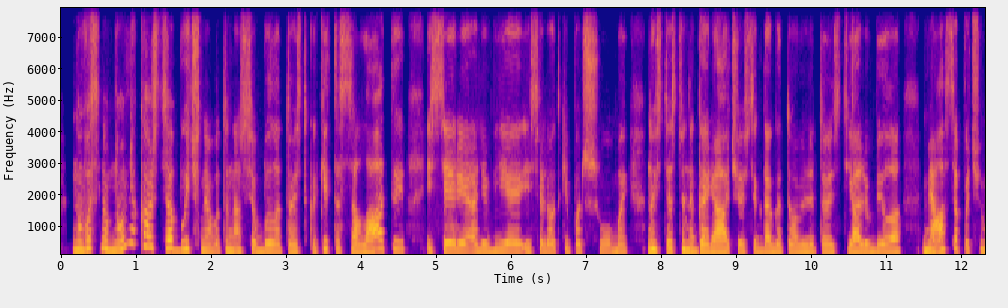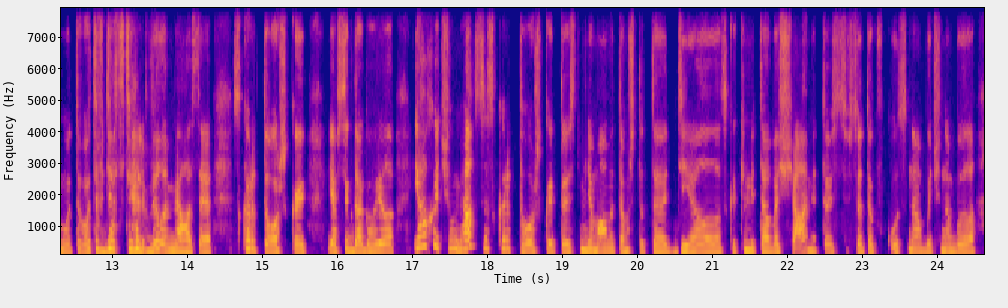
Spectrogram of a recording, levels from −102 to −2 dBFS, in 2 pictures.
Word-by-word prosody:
Ну, 240 +1 +4
в 265 - +3
основном, 280 -5 +2
мне 450 +3 -5
кажется, 335 -6 +3
обычно 235 -3 0
вот 215 +2 -8
у - - +2
нас 210 -1 0
всё 245 +4 -2
было, 220 +1 +1
то 210 - -3
есть 210 -1 -4
какие-то 240 +3 -3
салаты, 240 +5 +2 0.3
из 220 -3 -3
серии 235 -1 +4 0.2
оливье 225 +1 0
и 220 - -3
селёдки 225 +2 -4
под 220 +1 -4
шубой, 220 -2 -4 0.2
ну, 255 - +7
естественно, 245 -3 +2
горячую 210 +1 +4
всегда 205 -1 -1
готовили. 205 0 -2
То 195 0 -4
есть 200 +2 -6
я 205 -2 +5
любила 205 -1 +1 0.3
мясо 255 +7 +3
почему-то, 235 -2 -5
вот 245 +6 -3
в 235 - +1
детстве 255 +2 +3
я 280 - +7
любила 225 +1 +1
мясо 200 -2 +2
я 200 0 +2 0.3
с - - -8
картошкой, 200 -6 +1 0.3
я 220 - +3
всегда 210 +1 +1
говорила: 225 +2 +1 0.3
"Я 330 +5 +4
хочу 335 -8 -2
мясо 275 +5 +4
с 275 - -8
картошкой!", 230 -5 -3
То 215 - -2
есть 215 -1 -3
мне 235 -2 +2
мама 220 +1 +2
там 200 0 -2
что-то 210 -1 -4
делала, 200 +2 -1
с 200 - -9
какими-то 220 -1 -1
овощами, 205 +1 -1
то 205 - -7
есть 205 +1 -10
всё 210 - 0
так 200 0 -4
вкусно 215 +3 -5
обычно 215 0 -4
было. 200 0 -1
220 Hz, 165 wpm, -24 LUFS, 205-240 Hz, 0.3 s, ну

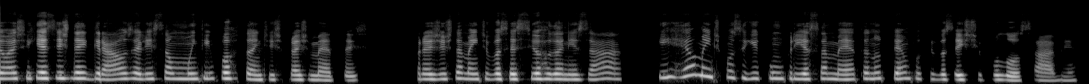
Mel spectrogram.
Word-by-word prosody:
eu 265 - +4
acho, 270 +1 +1
que 285 - 0
esses 280 0 +6
degraus, 260 -2 +2
eles 255 0 +1
são 265 -1 0
muito 255 +1 +1
importantes, 245 -5 0
pras 220 -1 -1
metas. 195 -1 -5 0.5
Pra 245 -1 +2
justamente, 250 0 -1
você 245 0 +5
se 245 +1 -3
organizar, 245 0 +1 0.4
e 320 +2 +1
realmente, 375 +1 +1
conseguir 285 -4 -4
cumprir 270 -2 -2
essa 255 +2 -2
meta, 240 0 -1
no 270 +2 -1
tempo 275 -1 -3
que 245 -1 -14
você 225 -1 +1
estipulou, 215 -3 -1
sabe? 185 -1 -10
250 Hz, 155 wpm, -23 LUFS, 225-270 Hz, 0.5 s, esses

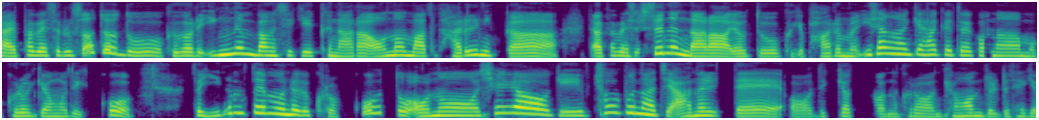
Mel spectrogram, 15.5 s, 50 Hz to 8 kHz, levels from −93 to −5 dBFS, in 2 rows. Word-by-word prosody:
알파벳으로 205 +4 0
써줘도 205 - 0
그거를 185 +1 -1
읽는 265 +6 +5
방식이 210 -4 0
그 190 - -8
나라 165 -1 -1
언어마다 185 +1 +2
다르니까 170 - 0 0.2
알파벳을 180 +1 -1
쓰는 315 - +3
나라여도 160 0 +1
그게 - - -11
발음을 170 +5 -4
이상하게 275 0 +2
하게 245 -1 -1
되거나 200 -4 -3
뭐 170 -2 -6
그런 175 +1 -3
경우도 165 -3 -5
있고 230 - -2 0.4
그래서 205 -4 -1
이름 315 - -2
때문에도 285 - +4
그렇고 160 -2 -5
또 220 - +1
언어실력이 205 - +3
충분하지 330 -8 +2
않을 200 +2 +1
때 165 +1 -1 0.2
어 - - -8
느꼈던 160 -3 -9
그런 155 -2 -6
경험들도 170 -3 -4
되게 160 0 -8
195 Hz, 370 characters per minute, -19 LUFS, 165-235 Hz, 0.4 s, 읽는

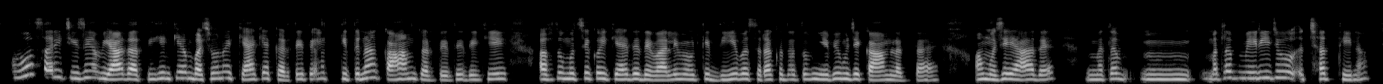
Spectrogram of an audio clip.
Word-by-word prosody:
वो 385 +8 -1
सारी 340 -5 0
चीज़ें 285 +2 -3
अब 290 -3 -4
याद 235 +1 +7
आती 240 +1 +3
हैं 275 -1 0
कि 290 - -5
हम 285 -2 -1
बचपन 250 +3 +2
में 285 -1 -4
क्या-क्या 235 +4 +1
करते 210 +4 0
थे 245 - -4
और 275 - -8
कितना 255 +5 +1
काम 245 +3 +4
करते 205 -3 -2
थे। 235 - 0
देखिए, 245 +4 -3 0.3
अब 235 -2 +4
तो 275 - -1
मुझसे 260 +1 0
कोई 265 +1 +2
कह 235 -1 +3
दे 250 +2 +3
दीवाली 210 0 +2
में 240 -1 0
उठ 225 -2 -3
के 245 - 0
दीये 215 +4 -1
बस 250 -1 0
रख 225 +2 +1
दो 225 0 -3
तुम, 240 +3 -2
ये 230 - +2
भी 255 +3 -1
मुझे 250 -2 +2
काम 205 +1 +4
लगता 190 0 -3
है, 200 0 -5 0.4
और 235 - +3
मुझे 240 +2 +2
याद 225 0 +3
है 220 - -2 0.4
मतलब 225 +2 -2
उम, 235 +1 -1
मतलब 290 +4 -3
मेरी 285 +2 -1
जो 310 +1 -2
अ, 275 -4 -2
छत 255 -1 0
थी 215 - +1
ना 240 +5 -7
240 Hz, 235 wpm, -23 LUFS, 225-265 Hz, 0.4 s, याद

